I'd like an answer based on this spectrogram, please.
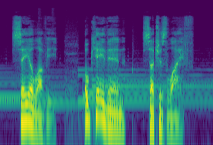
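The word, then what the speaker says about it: c'est la vie: her friends oh well say lovei I think it's pronounced say a lovei okay then such is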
